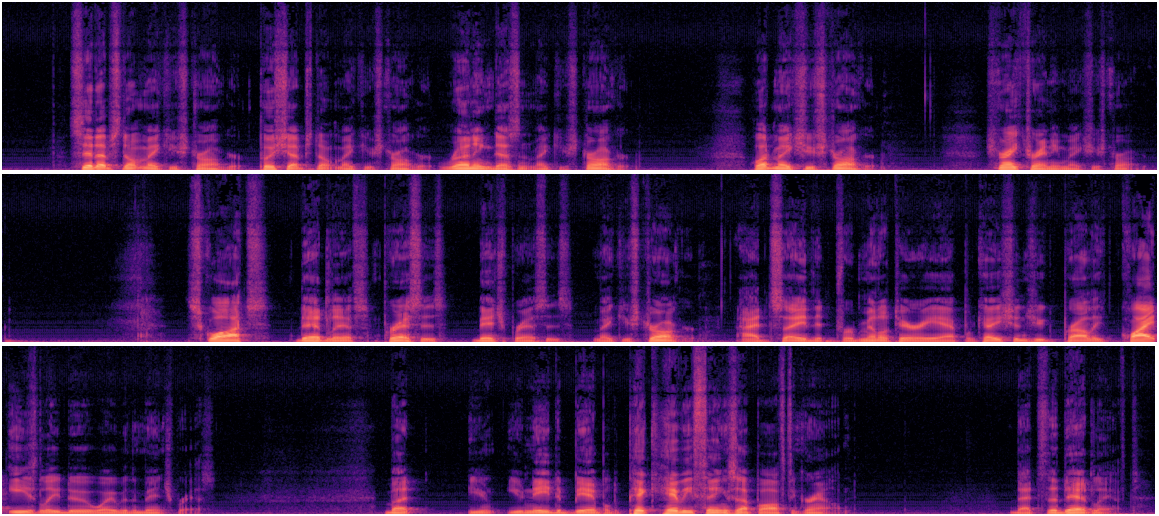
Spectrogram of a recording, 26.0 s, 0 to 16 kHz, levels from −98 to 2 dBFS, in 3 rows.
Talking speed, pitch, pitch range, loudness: 160 wpm, 85 Hz, 75-95 Hz, -27 LUFS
